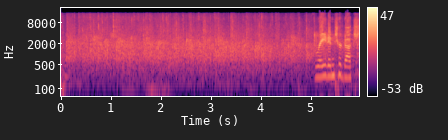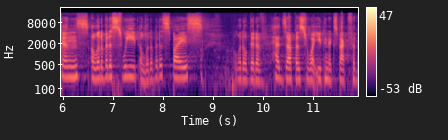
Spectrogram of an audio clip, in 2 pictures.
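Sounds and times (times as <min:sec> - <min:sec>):
audience applause: 0:00.0 - 0:05.8
speech: 0:05.1 - 0:11.8.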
